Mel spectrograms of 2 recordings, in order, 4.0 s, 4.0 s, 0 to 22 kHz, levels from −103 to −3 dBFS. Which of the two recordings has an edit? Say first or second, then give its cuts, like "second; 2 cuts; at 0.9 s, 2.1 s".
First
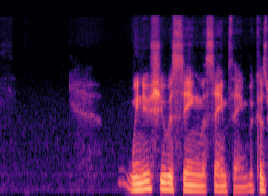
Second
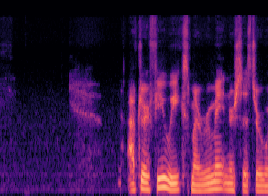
second; 1 cut; at 1.8 s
